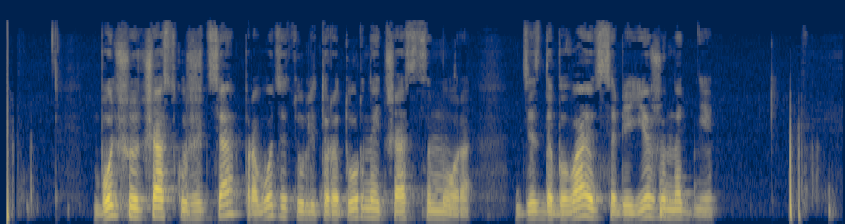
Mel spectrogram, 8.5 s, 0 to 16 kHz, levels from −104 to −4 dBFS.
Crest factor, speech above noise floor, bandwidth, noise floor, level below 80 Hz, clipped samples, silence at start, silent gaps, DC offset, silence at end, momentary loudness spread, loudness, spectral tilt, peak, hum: 20 dB; 41 dB; 11 kHz; -68 dBFS; -70 dBFS; under 0.1%; 0.95 s; none; under 0.1%; 1.3 s; 16 LU; -27 LUFS; -5.5 dB/octave; -8 dBFS; none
